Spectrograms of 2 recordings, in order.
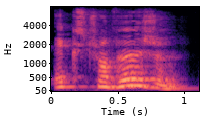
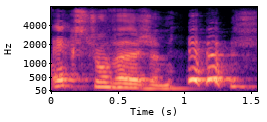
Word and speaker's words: extraversion: Okay, what does gregariousness have to do with extraversion, or extroversion, as it is often mispronounced?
